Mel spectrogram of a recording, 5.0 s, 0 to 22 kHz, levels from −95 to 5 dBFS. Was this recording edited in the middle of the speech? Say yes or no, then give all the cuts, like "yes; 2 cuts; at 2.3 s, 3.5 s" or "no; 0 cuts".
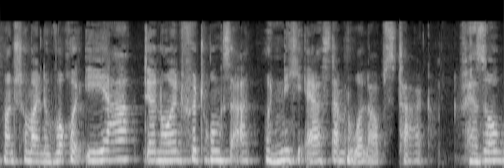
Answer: yes; 3 cuts; at 1.4 s, 2.6 s, 3.4 s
